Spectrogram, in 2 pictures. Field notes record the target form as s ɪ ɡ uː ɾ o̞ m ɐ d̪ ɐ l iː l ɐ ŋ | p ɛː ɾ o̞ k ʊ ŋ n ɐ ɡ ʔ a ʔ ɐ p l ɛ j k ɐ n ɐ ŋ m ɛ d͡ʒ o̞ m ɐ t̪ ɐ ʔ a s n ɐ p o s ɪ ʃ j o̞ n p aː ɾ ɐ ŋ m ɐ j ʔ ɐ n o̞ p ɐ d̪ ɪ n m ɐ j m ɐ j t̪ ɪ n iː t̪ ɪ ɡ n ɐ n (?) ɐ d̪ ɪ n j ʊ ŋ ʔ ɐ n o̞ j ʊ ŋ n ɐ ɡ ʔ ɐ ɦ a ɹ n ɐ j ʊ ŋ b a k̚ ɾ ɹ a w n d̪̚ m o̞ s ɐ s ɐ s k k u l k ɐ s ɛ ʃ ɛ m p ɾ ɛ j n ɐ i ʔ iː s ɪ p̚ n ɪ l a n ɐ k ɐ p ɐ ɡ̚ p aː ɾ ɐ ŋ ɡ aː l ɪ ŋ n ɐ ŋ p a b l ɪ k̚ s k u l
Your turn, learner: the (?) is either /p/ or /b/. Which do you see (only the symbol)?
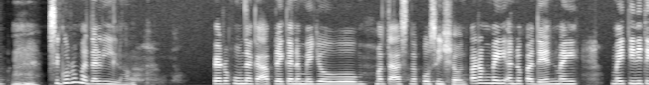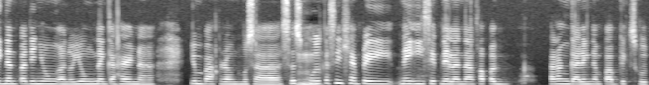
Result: p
